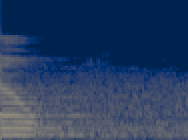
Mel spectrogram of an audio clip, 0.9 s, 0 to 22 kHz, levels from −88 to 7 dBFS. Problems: constant background noise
